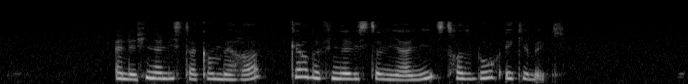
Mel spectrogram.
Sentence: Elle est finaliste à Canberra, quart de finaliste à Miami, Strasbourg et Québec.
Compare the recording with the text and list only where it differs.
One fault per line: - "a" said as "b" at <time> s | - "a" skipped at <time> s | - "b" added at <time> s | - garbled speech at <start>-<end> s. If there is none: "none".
none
